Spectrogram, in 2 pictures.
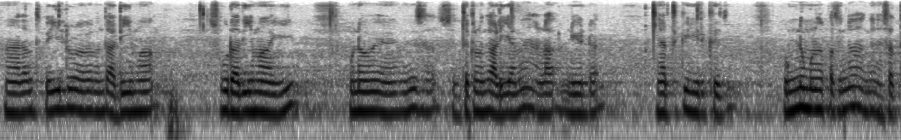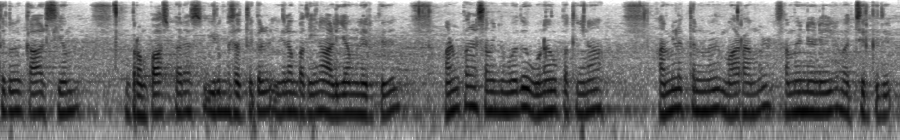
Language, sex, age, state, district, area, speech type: Tamil, male, 18-30, Tamil Nadu, Tiruppur, rural, spontaneous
